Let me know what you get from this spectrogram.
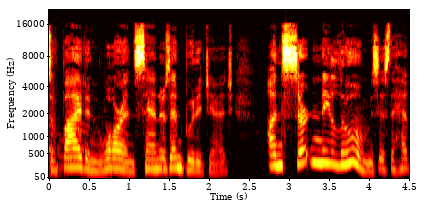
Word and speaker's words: Buttigieg: And if you don't yet know how to pronounce candidates' name, say Buttigieg, just go outside. – Buttigieg! Buttigieg!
